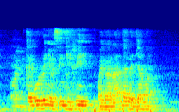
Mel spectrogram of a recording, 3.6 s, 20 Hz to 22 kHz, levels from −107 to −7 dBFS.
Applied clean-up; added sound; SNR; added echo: none; Tap; 11 dB; reverberation time 0.8 s.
